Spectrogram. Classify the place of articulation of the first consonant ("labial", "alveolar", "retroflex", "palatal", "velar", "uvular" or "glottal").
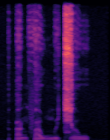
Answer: glottal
